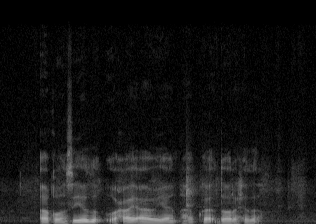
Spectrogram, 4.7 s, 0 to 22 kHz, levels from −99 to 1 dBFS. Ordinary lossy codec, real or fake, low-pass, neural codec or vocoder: none; real; 19.8 kHz; none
